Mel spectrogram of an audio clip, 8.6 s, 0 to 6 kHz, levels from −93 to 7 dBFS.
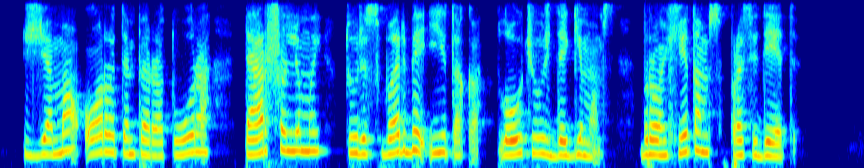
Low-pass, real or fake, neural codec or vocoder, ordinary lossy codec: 5.4 kHz; real; none; Opus, 32 kbps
